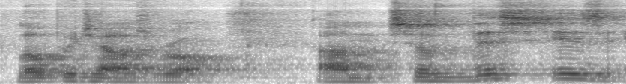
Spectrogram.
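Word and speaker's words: L'Hôpital: rule so this is spelled l apostrophe hospital okay but it's pronounced l'hopital you know like uh because french so low p tall is how it's pronounced low petal l'hopital's rule um so this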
